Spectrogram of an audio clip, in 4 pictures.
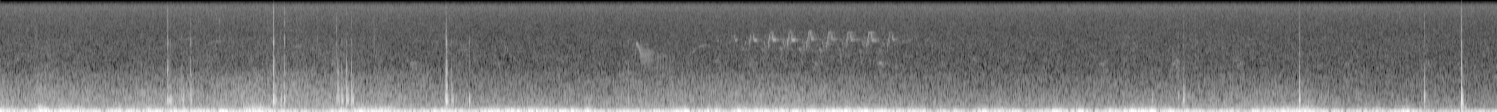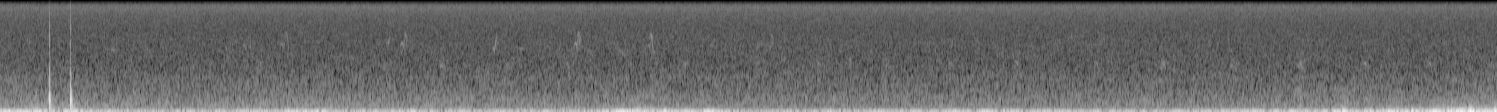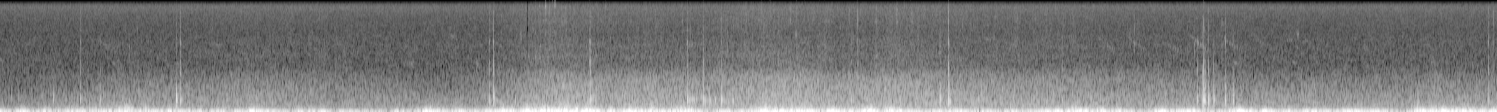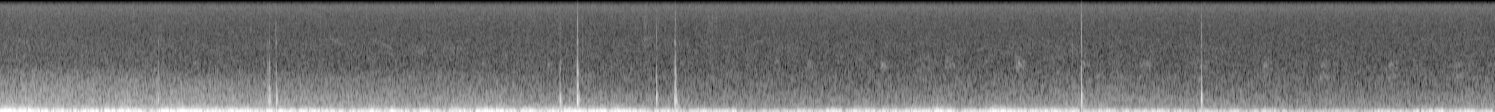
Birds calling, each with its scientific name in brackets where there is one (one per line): Hawaii Amakihi (Chlorodrepanis virens)
Eurasian Skylark (Alauda arvensis)
Erckel's Francolin (Pternistis erckelii)
House Finch (Haemorhous mexicanus)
